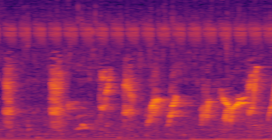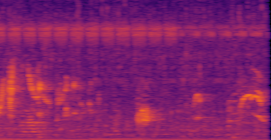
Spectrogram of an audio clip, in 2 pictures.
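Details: Male and female Bali mynas in a simple aviary, singing loudly: a busy jumble of sharp whistled and chattering notes, rising and falling, with brief pauses and a steady high hiss behind.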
